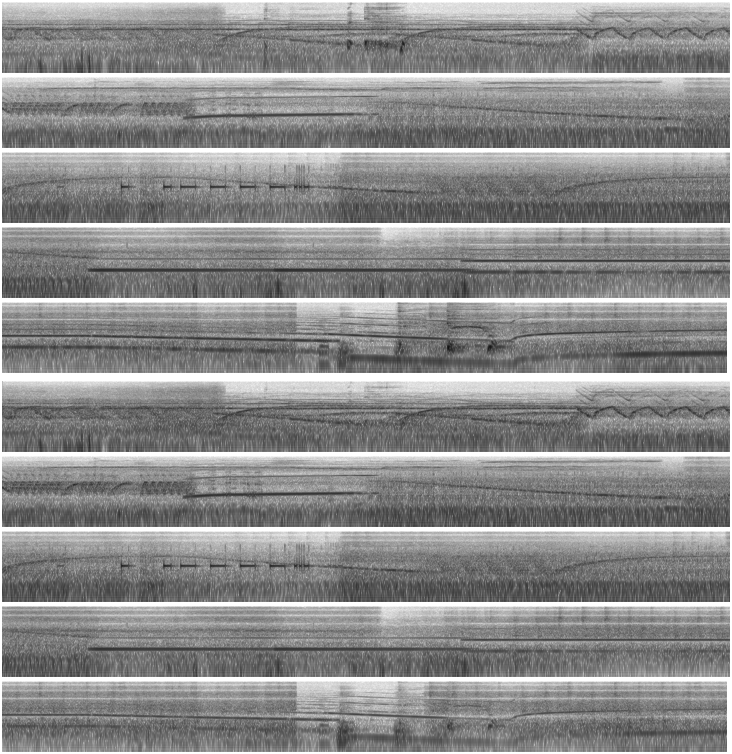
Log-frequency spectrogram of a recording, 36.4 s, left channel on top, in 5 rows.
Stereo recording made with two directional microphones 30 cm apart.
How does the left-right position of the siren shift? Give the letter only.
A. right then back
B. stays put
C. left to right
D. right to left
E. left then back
D.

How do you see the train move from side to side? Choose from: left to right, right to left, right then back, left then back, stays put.
stays put.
